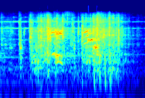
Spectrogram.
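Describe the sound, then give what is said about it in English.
A mini generator is started with a pull cord: a quick rip of the cord, then the small engine catches into a rough, rattling, fairly loud running drone that holds steady. “She runs down a spiral staircase and pulls the cord on a mini generator. Start!”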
